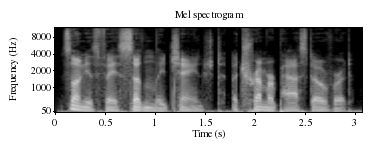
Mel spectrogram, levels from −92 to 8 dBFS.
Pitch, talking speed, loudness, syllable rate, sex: 95 Hz, 175 wpm, -19 LUFS, 5.7 syllables/s, male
